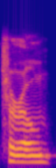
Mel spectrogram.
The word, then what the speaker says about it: Tyrone: Yeah, like Tyrone. Yeah. Like Tyr. Instead of Ty, it's Tyr.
